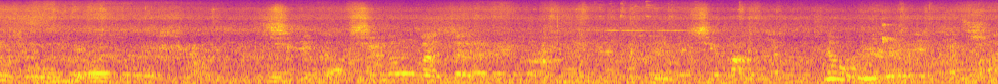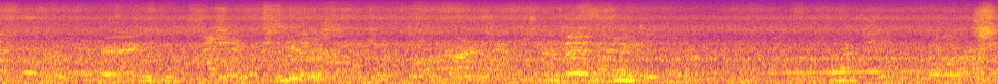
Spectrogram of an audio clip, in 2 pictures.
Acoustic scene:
subway train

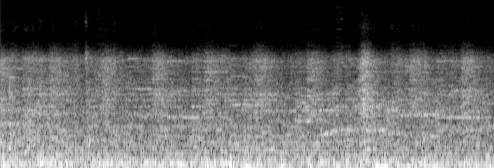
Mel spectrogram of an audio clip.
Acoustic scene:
crowded indoor space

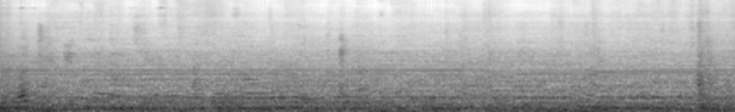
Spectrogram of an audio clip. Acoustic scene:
subway train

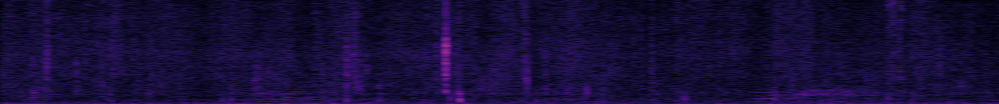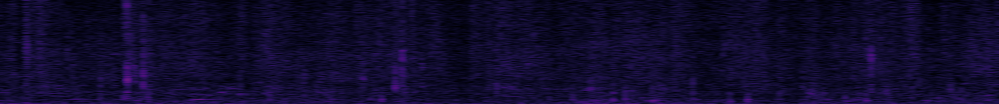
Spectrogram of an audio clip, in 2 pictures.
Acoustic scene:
residential area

